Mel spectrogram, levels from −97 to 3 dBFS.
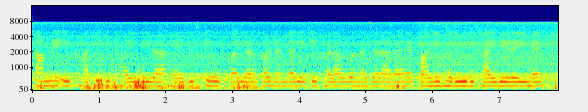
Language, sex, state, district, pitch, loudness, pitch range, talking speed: Hindi, male, Chhattisgarh, Raipur, 185 Hz, -20 LUFS, 180-190 Hz, 200 wpm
